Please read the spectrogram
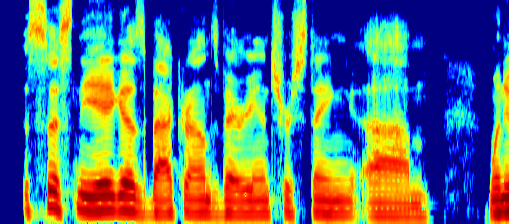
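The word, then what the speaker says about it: Sisniega: Cisniega.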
